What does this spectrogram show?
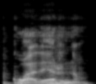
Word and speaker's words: cuaderno: This one you have to roll your R a little bit. If you can't do it, no worries. Ready? This is cuaderno.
